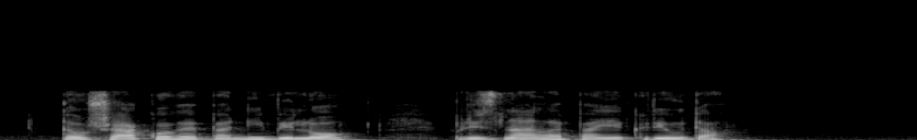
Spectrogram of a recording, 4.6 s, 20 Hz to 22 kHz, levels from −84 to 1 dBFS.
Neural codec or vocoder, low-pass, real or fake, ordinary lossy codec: codec, 16 kHz, 8 kbps, FreqCodec, larger model; none; fake; none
